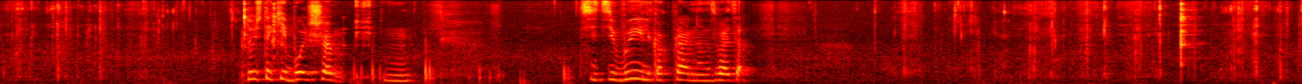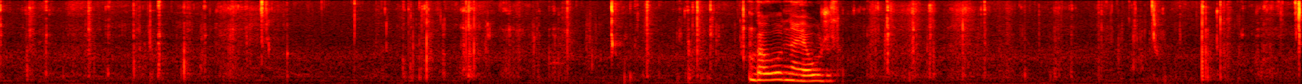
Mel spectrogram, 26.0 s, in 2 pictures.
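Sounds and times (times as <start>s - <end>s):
chewing crunchy vegetables: 0.0s - 2.9s, 8.8s - 20.6s, 21.3s - 26.0s.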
